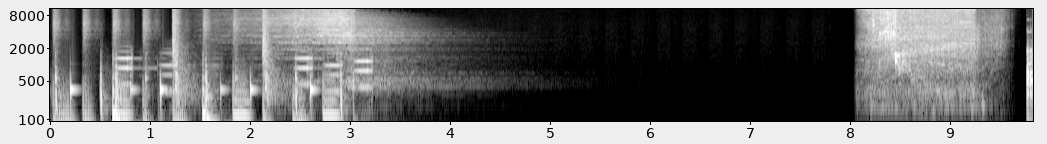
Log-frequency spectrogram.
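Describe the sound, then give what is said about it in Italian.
A quick run of bright, ringing drips or clinks gives way to silence, then a tap gushes steadily for a couple of seconds before cutting off. “Noi beviamo ogni giorno l'acqua del rubinetto, anche a scuola, perché è buona, sicura e controllata da Gruppo CAP.”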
